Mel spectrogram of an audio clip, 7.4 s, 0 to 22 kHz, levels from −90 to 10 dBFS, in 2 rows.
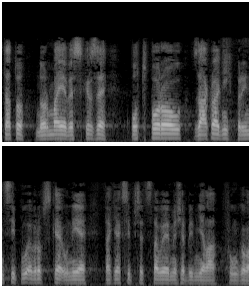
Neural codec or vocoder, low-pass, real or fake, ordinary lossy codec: none; none; real; none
